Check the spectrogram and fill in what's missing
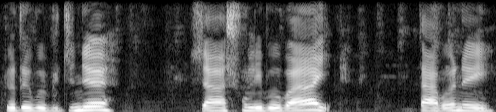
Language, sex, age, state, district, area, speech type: Bodo, female, 60+, Assam, Chirang, rural, spontaneous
